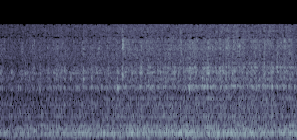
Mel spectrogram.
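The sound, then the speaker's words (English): An electric kettle rumbles as it heats water toward a boil to pour over nettles in a cup, a steady low roar with a faint whirring hum that holds evenly for a few seconds, with no voices. “Now, while the kettle's boiling”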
